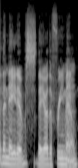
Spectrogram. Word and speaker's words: Fremen: Is it the Fremen? How do you pronounce that? – Fremen. – Yeah, they call it Fremen in the movie.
